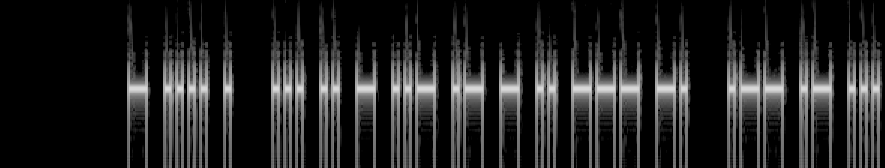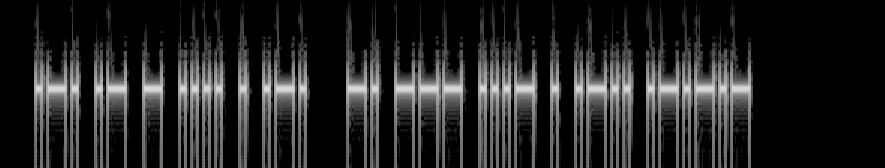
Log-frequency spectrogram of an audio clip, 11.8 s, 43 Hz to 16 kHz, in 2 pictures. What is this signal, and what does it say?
Morse code, heard as a keyed tone, about 30 wpm, 700 Hz. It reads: THE SITUATION WAS RATHER NOVEL.
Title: Sentences from Top 1300 Words 30wpm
